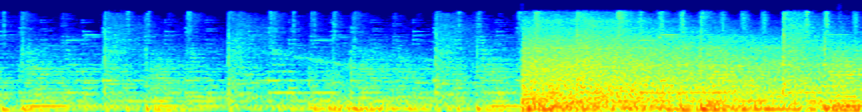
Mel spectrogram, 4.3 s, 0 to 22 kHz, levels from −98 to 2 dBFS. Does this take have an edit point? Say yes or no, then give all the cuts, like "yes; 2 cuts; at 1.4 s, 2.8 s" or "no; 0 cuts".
no; 0 cuts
